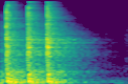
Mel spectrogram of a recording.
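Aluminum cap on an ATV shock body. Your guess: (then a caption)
Seated. An aluminum cap on an ATV shock body is tapped down with a hammer during reassembly. Three solid, thudding taps are heard, with energy concentrated in the low range, each decaying quickly. The tone changes as the cap bottoms out and is fully seated.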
